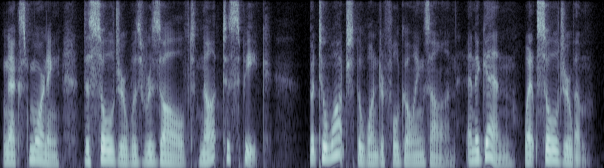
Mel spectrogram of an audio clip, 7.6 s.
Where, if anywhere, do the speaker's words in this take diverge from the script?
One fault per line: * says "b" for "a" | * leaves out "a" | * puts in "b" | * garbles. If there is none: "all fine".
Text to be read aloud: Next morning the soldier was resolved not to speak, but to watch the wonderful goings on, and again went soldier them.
all fine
